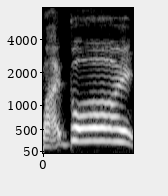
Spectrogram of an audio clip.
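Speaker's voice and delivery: very high, loud, intense screaming. Recalling a Harry Potter film scene: imitating Cedric Diggory's dad screaming. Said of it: "he's like screaming".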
